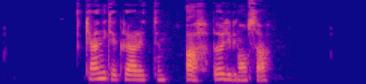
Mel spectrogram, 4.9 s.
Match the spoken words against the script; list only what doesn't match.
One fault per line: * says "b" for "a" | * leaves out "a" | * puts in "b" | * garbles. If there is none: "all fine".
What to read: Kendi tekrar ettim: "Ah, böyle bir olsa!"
all fine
